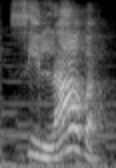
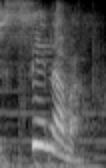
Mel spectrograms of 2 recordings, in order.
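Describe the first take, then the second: First: The stress is on the second syllable. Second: The stress is on the first syllable. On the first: "la sílaba más fuerte es ahí en la A donde la estoy poniendo" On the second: "ya no va a decir sílaba"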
